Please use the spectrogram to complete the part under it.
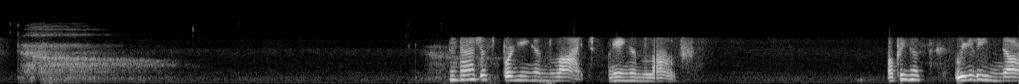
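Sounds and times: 
deep breath in and out: 0:00.2 - 0:01.9
speech: 0:04.5 - 0:07.0, 0:08.9 - 0:10.1.

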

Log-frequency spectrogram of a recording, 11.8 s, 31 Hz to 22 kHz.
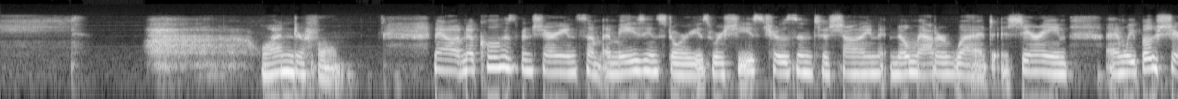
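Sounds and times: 
soft breath: 0:00.0 - 0:02.6, 0:03.8 - 0:04.4
speech: 0:02.6 - 0:03.6, 0:04.4 - 0:11.7.

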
